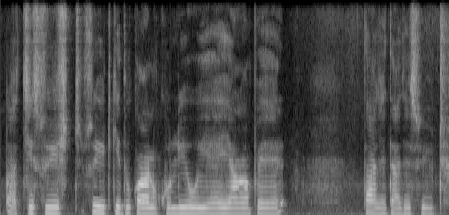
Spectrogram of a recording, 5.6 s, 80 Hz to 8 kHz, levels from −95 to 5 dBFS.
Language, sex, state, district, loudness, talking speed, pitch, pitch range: Hindi, female, Uttar Pradesh, Muzaffarnagar, -26 LUFS, 150 wpm, 200 Hz, 195-215 Hz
